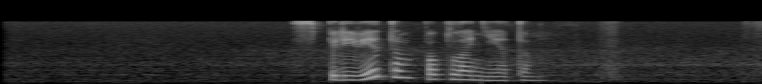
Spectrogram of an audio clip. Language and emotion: Russian, positive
